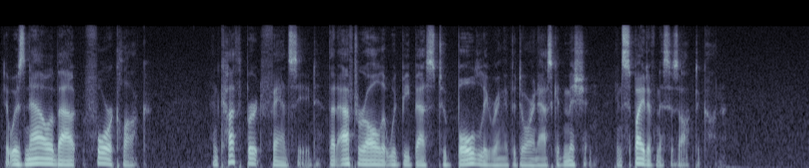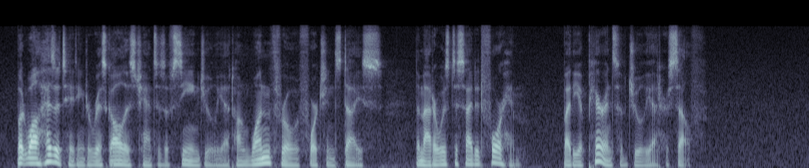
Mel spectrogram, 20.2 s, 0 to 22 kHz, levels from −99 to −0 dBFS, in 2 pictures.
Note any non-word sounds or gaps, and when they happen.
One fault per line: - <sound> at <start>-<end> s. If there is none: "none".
none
